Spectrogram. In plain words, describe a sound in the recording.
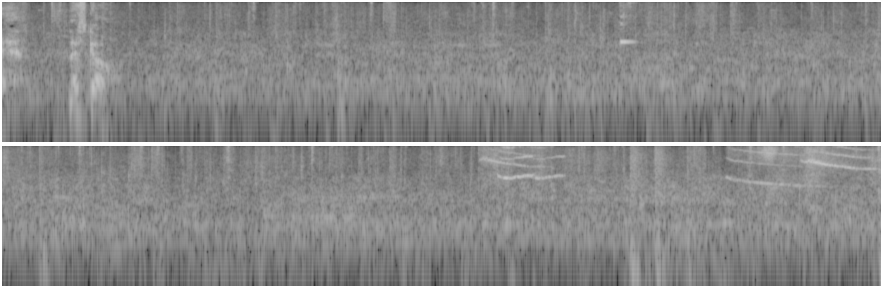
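A crowd murmurs and chatters in the street all around.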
